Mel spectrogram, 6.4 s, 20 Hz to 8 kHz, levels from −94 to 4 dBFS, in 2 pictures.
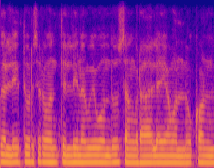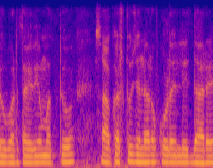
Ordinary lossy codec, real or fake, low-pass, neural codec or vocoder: Opus, 24 kbps; fake; 7.2 kHz; codec, 16 kHz, 4 kbps, X-Codec, WavLM features, trained on Multilingual LibriSpeech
